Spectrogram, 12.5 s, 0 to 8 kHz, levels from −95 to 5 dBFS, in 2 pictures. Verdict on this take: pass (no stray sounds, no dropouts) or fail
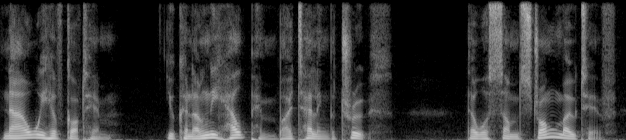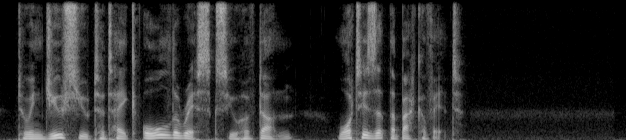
pass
